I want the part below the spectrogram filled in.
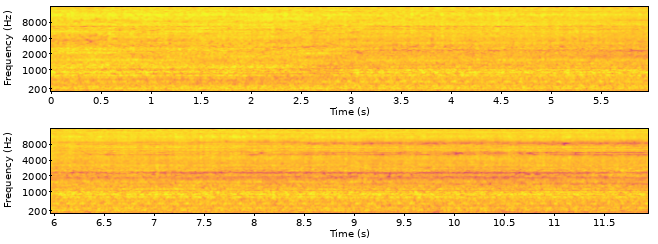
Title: Гудит ступичный подшипник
